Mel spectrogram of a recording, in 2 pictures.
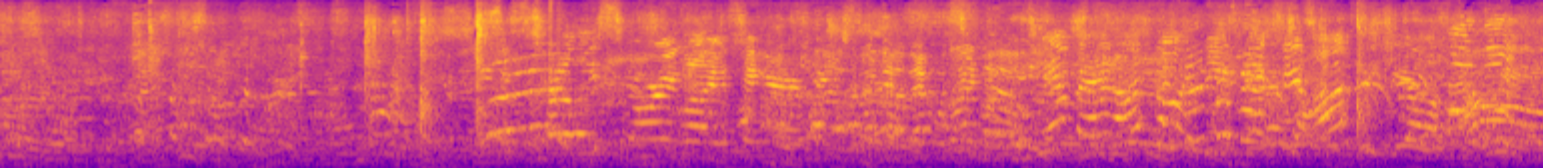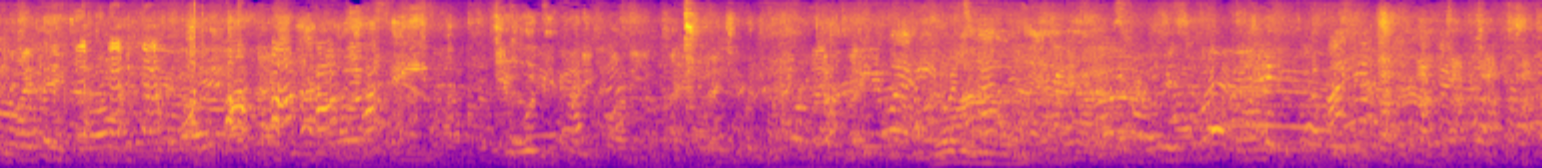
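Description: A crowd of men and women chatter and laugh excitedly nearby in a room with some echo.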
